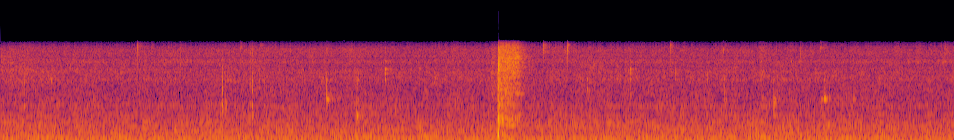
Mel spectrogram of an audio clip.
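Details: Quiet indoor room hum with scattered faint drips and taps and one sharp clatter partway through, with no animal voice audible.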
